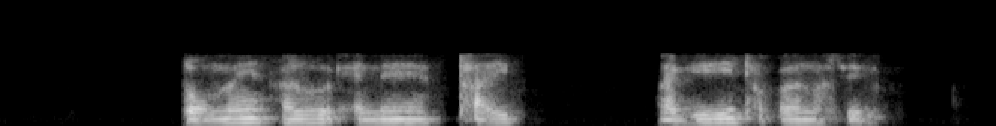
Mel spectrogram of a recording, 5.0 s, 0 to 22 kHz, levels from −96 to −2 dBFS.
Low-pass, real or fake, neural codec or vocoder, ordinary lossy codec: 3.6 kHz; fake; codec, 24 kHz, 6 kbps, HILCodec; AAC, 32 kbps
